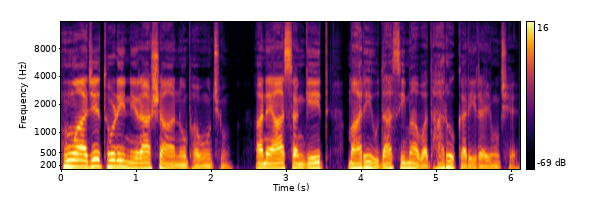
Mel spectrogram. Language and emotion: Gujarati, sad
